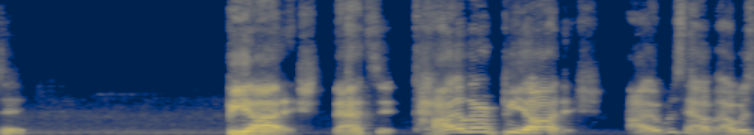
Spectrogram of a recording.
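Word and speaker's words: Biadasz: Tyler Biottish. I was have I was saying badass so much on last episode. It's Tyler Biottish. the center. That is his name. It's Tyler Biadish. Not badass.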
